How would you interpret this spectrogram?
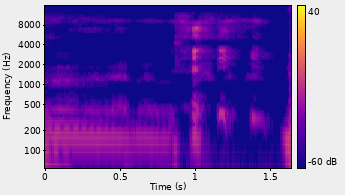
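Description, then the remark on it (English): A voice imitates a contented triceratops being scratched behind its frill, with a low, steady rumbling hum lasting almost a second, then trails off into a few short, breathy snorts or chuckles, fairly quiet. “You scratch it behind its frill and it goes.”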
